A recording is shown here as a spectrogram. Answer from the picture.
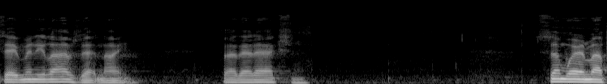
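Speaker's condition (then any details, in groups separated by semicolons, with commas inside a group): Parkinson's disease; leg pain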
